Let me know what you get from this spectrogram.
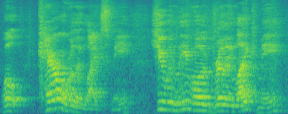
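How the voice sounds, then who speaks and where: A man's voice: sits high, big pitch swings, moderate pace. A man in a stage play, playing an awkward, insecure young scriptwriter. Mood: defensive, hurt. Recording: echoey distant stage recording, faint noise.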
